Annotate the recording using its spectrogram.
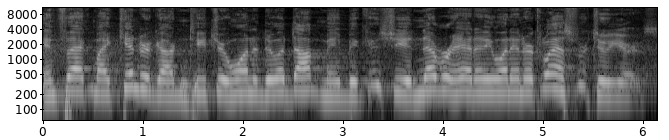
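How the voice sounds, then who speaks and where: A high-pitched man with a Midwestern accent talks at a moderate pace with hardly any pauses. His intonation is fairly even, and there is noticeable background noise. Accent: American Midwest. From US Midwest, Mason City, Iowa. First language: Greek. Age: 80s+. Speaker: venture capitalist. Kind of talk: award acceptance speech.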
